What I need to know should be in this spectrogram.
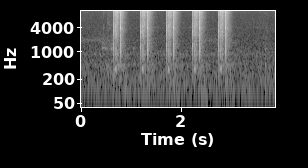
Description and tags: Sony NEX-7 contimuous shutter 1
sound of shutter release in continuous mode, longer exposure time.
